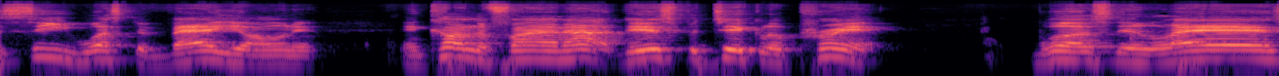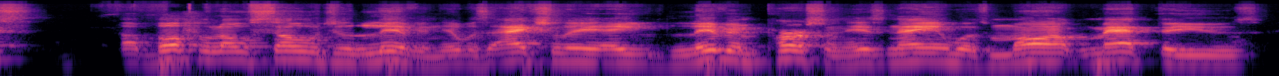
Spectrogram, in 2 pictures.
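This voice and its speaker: Bright and sharp in tone, a man with a Southern US accent speaks fairly slowly at a fairly high pitch with ordinary pitch variation. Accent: Southern country. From Georgia, US South. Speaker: reseller livestream host, retired military. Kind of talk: casual live stream chat. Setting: live stream.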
